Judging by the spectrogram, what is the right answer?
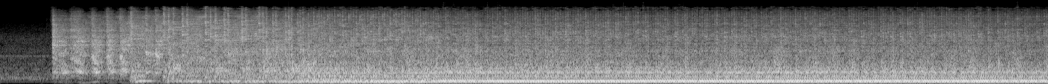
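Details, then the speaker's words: Toyota Solara demolition derby car that ran poorly and started hard in cold wet weather, coil packs damp; windshield washer fluid poured on: short crank, catches and stumbles, rough idle; coil packs seen arcing out, suspected cause of misfire. "you heard it when it fired up that it kind of stumbled a bit. So, I seriously think this was the issue. You could actually see the coil packs arcing out."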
